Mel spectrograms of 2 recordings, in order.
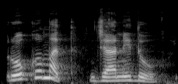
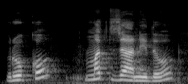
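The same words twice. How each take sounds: First: The pause comes right after 'mat'. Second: The pause comes right after 'roko'.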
